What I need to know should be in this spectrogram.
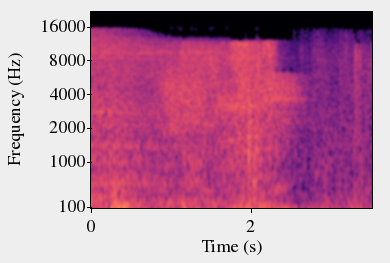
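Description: Wind rushes past loudly during a glide through the air.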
